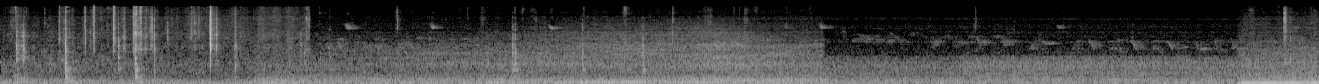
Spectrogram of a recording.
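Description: A few sharp metal clicks and knocks as a wrench and brass valve parts are handled. After that, a steady low background rumble swells and fades in the middle.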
